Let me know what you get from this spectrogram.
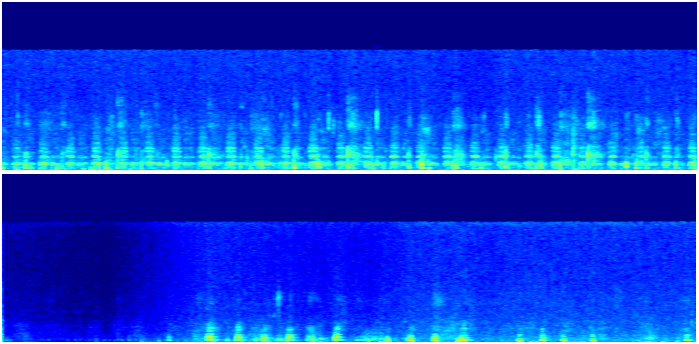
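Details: Gordon Setter puppy within its first four months, panting fast at roughly three to four breaths per second, a brief quiet gap midway, then the panting resumes in sharper bursts.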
